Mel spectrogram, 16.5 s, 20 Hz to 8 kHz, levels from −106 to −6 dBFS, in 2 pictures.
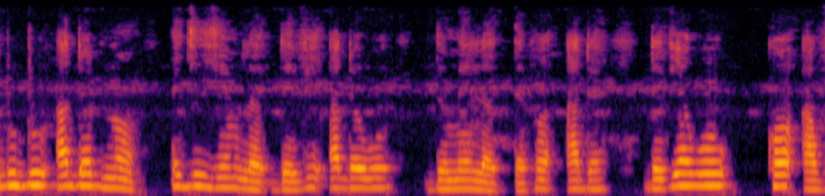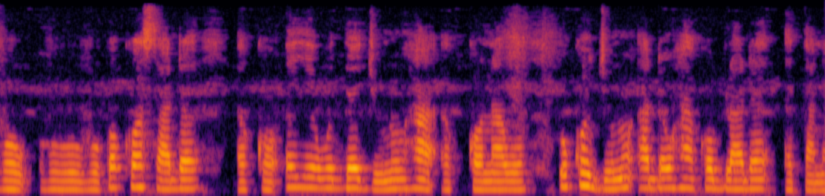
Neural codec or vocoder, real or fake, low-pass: none; real; 7.2 kHz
